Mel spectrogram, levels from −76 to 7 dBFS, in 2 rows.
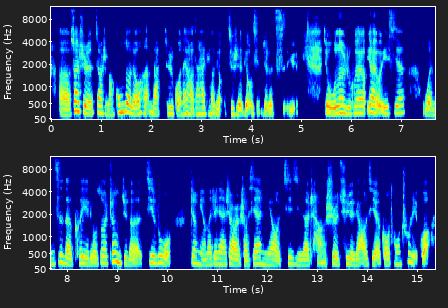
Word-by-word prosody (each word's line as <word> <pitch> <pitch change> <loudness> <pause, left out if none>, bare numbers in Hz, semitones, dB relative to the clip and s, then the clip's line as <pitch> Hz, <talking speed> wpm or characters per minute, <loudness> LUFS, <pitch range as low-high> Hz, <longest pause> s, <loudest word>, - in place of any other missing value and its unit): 呃， 160 -2 +3
算 280 -1 +7
是 220 -8 +3
叫 220 -2 +2
什 205 - -5
么 - - -6
“工 230 +5 +3
作 250 -2 +6
留 185 -2 +4
痕” 210 -1 -1
吧。 175 -2 0
就 200 - -4
是 195 - +2
国 160 -3 +1
内 180 - +1
好 200 - +1
像 185 - -2
还 185 0 +1
挺 195 +1 -4
流 - - 0 0.2
就 185 - -3
是 165 -4 +2
流 - - +2
行 - - -8
这 - - +1
个 - - +1
词 - - -11
语。 - - -2 0.6
就 - - +5
无 185 0 +6
论 215 +1 +5
如 190 - +2
何 205 - -4
要 210 -1 +3
要 230 -1 +5
有 - - +3
一 195 - +2
些 215 +2 -1 0.4
文 175 0 -1
字 230 +4 -3
的， 185 -4 +1
可 210 +4 -4
以 195 -2 +1
留 - - -2
作 210 -1 -2
证 265 +2 +1
据 195 -4 -2
的 165 - -2
记 225 -1 0
录， 215 -3 0 0.4
证 210 -3 -2
明 160 -3 -5
了 170 +1 -3
这 180 +1 -2
件 175 -2 -2
事 190 - 0
儿。 160 -3 +2
首 150 - -3
先 185 +4 -1
你 165 -1 -6
有 160 -3 0
积 195 0 -5
极 180 -4 -7
地 160 -1 +1
尝 75 +1 -5
试 190 - 0
去 185 -1 -2
了 160 - 0
解、 180 -2 -1
沟 170 0 -1
通、 180 -2 -7
处 260 +2 -6
理 415 - -2
过。 455 +4 +2
190 Hz, 290 characters per minute, -23 LUFS, 175-215 Hz, 0.6 s, 算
